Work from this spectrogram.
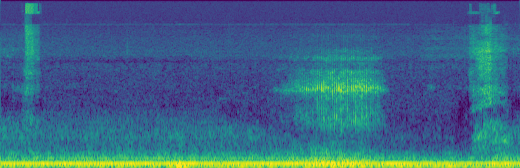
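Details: Pit Bull puppy Ory snoring while lying asleep beside his mother, a steady low droning rumble held throughout, with a soft breathy hiss midway and faint rustling near the start and end.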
